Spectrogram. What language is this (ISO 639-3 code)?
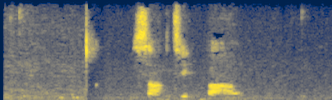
yue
